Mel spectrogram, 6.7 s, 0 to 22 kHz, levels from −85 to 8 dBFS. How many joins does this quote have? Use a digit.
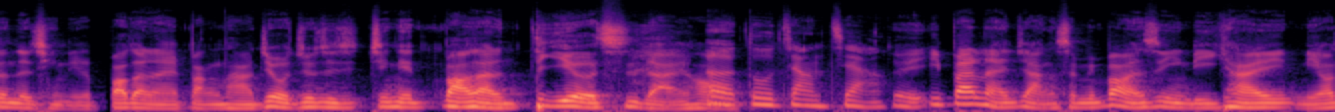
1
